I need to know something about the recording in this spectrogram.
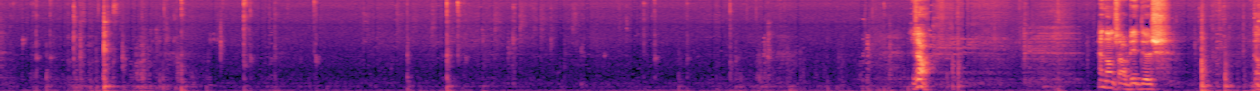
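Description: Metal parts click and clatter as a hand handles a frame.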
